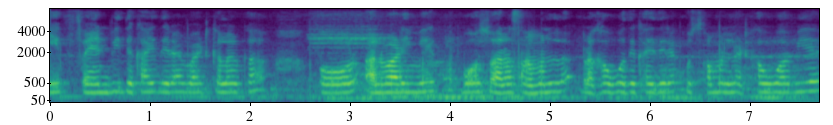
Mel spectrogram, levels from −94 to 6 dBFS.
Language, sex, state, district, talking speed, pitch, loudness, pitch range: Hindi, female, Himachal Pradesh, Shimla, 220 wpm, 245 Hz, -20 LUFS, 235-245 Hz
